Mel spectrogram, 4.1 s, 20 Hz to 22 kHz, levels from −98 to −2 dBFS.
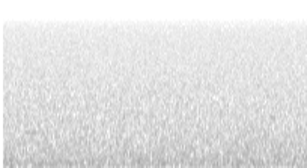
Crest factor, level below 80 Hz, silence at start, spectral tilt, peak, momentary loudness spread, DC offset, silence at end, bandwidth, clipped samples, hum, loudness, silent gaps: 14 dB; -86 dBFS; 0 s; -2.5 dB/octave; -54 dBFS; 0 LU; under 0.1%; 0 s; 15.5 kHz; under 0.1%; none; -65 LUFS; none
